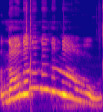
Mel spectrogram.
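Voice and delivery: loud, high rapid-fire repeated no; panicked protest. Real, not acted. Player losing the race to teacher, panicked protest. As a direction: pitch climbs into a frantic wail.

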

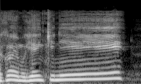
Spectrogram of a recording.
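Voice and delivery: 「こんばんは」を高く大きく長く伸ばす; 元気いっぱいに声を張り上げて、ゆっくり挨拶; 元気な挨拶. Shown as a demonstration. (ラジオ番組の元気な呼びかけ)

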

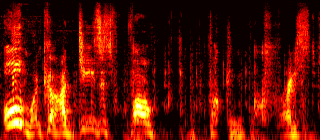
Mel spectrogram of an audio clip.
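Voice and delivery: high, loud frightened yell; terrified scream. Real, not acted. Gamer screaming as a monster appears. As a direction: scream in real panic. Jump scare in horror game.

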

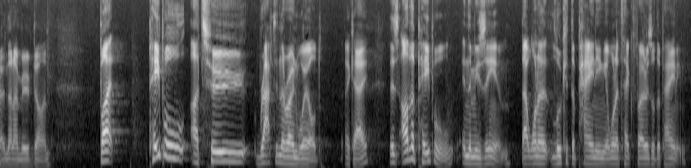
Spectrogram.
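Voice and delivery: normal talking voice

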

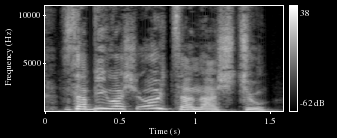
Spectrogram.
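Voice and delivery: high, loud horrified daughter; shrieked accusation. A narrator's reading. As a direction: hurl blame at the sister. Delphine accuses her sister.

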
